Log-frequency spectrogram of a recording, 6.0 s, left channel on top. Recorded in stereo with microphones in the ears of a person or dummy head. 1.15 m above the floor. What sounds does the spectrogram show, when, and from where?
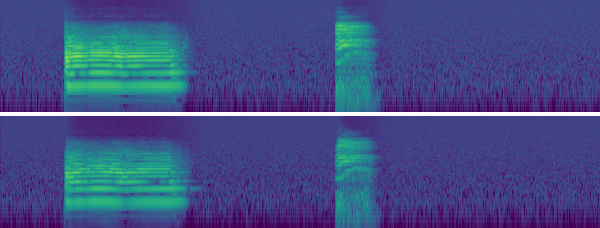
0.6 s a trumpet: 75° left (ahead or behind), 3 m
3.4 s a bird: 80° left, 5.5 m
